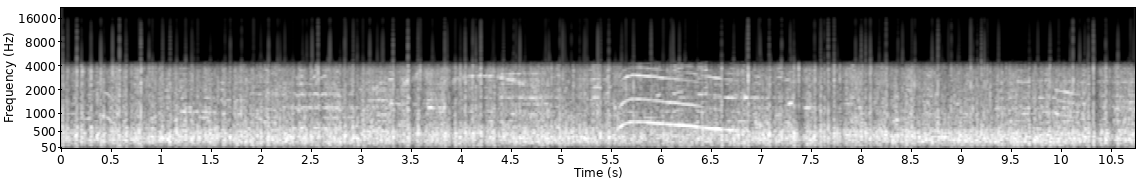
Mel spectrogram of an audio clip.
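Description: Fireworks crackling and popping over a loud, steady crowd hubbub. About six seconds in, a cheering voice gives a long whoop that falls in pitch.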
